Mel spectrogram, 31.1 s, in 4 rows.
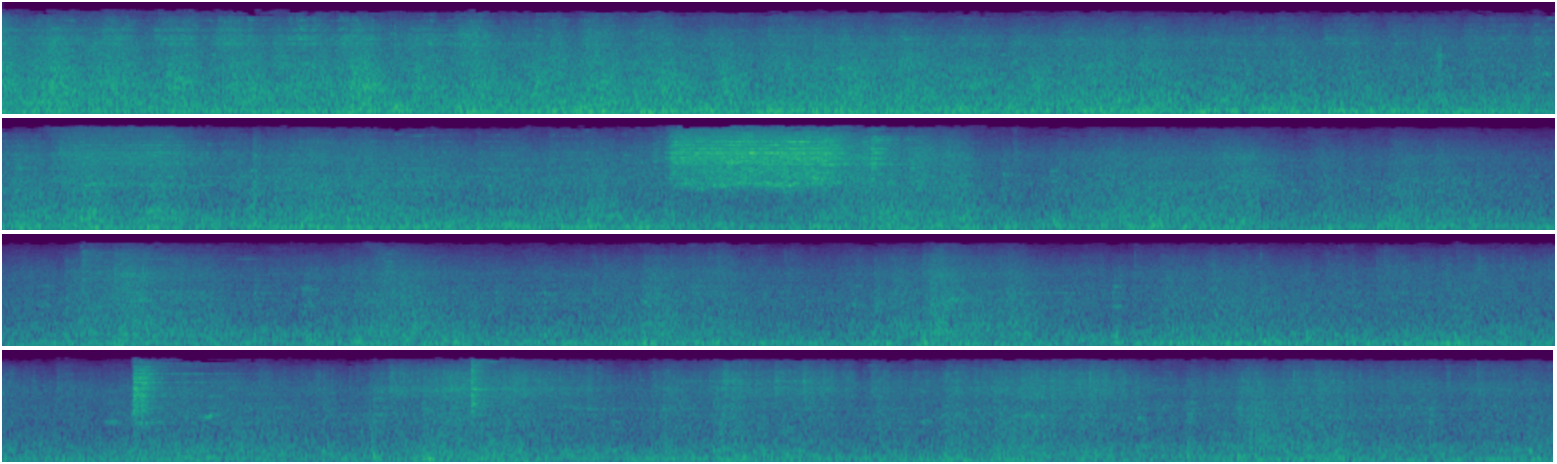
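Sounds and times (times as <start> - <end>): train wheels rumbling on rails: 0.0 - 31.0
high wheel screeches: 11.1 - 12.1.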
